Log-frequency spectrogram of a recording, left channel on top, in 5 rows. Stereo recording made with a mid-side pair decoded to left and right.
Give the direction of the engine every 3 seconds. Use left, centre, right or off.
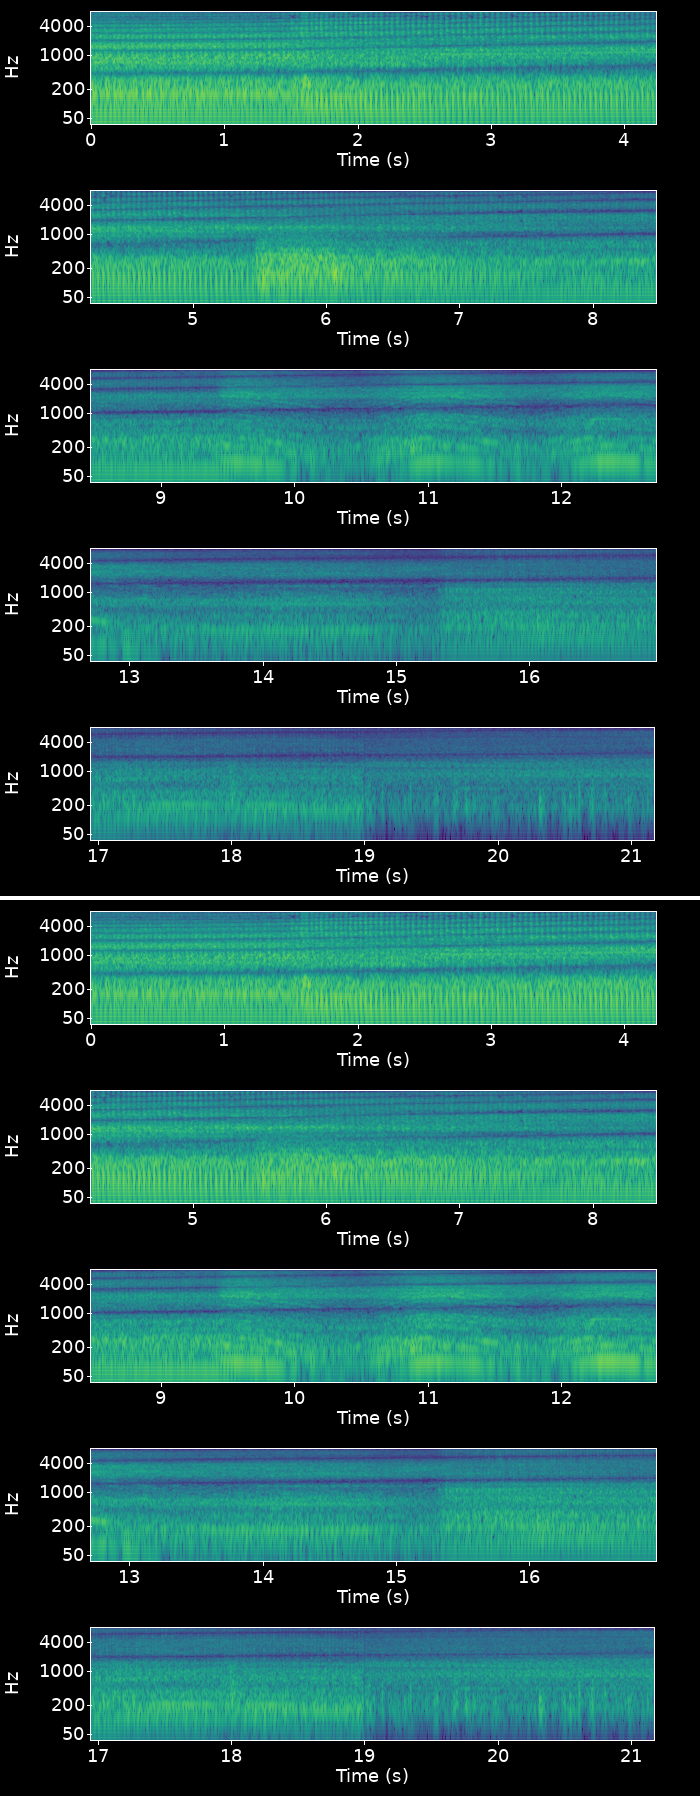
centre, right, right, right, right, right, right.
